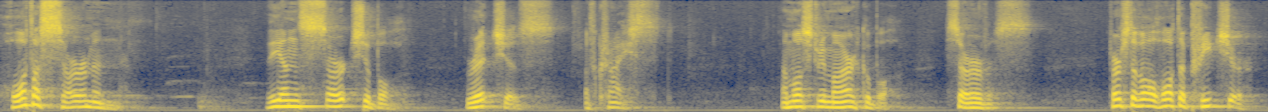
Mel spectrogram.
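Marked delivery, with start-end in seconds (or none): none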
